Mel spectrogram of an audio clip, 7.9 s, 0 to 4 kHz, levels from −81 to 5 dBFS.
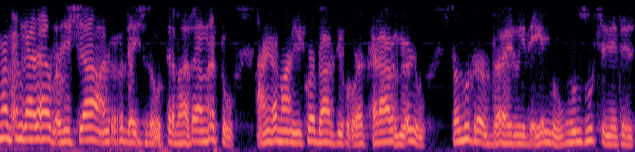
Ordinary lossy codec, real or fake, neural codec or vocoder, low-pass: none; fake; codec, 16 kHz, 2 kbps, FunCodec, trained on LibriTTS, 25 frames a second; 3.6 kHz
